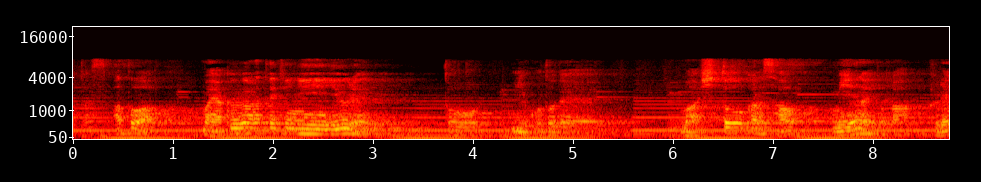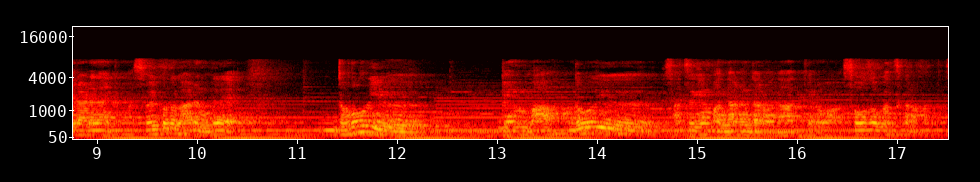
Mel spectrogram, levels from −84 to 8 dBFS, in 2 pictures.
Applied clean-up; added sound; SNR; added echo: none; Wind instrument, woodwind instrument; 12 dB; reverberation time 2.4 s.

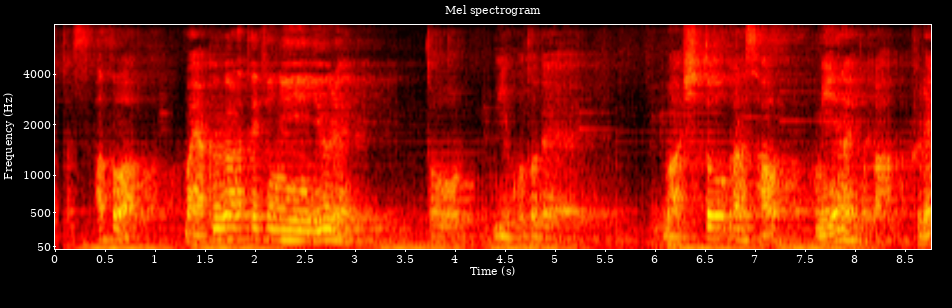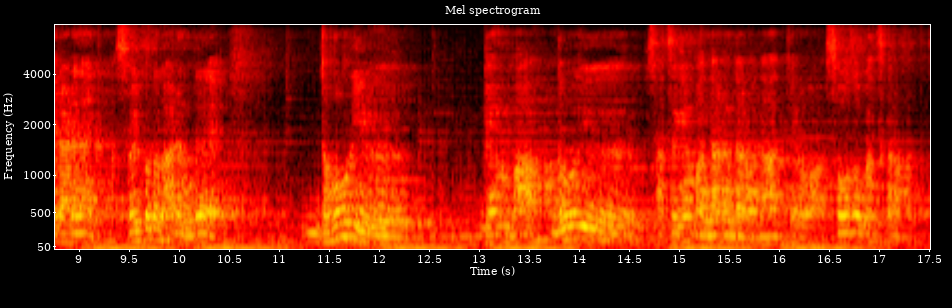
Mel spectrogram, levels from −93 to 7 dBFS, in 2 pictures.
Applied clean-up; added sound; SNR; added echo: neural separator model SepFormer DNS4.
